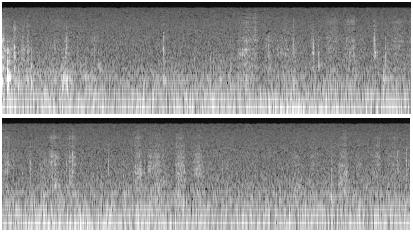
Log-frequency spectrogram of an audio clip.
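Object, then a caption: Plastic magnetic drawing board with plastic stylus. A white plastic stylus on a string is scratched and drawn across the screen of a small pink plastic magnetic drawing toy lying flat on a table. Quiet, steady scratching and scraping strokes come with brief bright streaks over a low, constant background rumble.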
